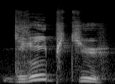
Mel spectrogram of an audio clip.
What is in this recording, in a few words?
"grimpetiu", patois jura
